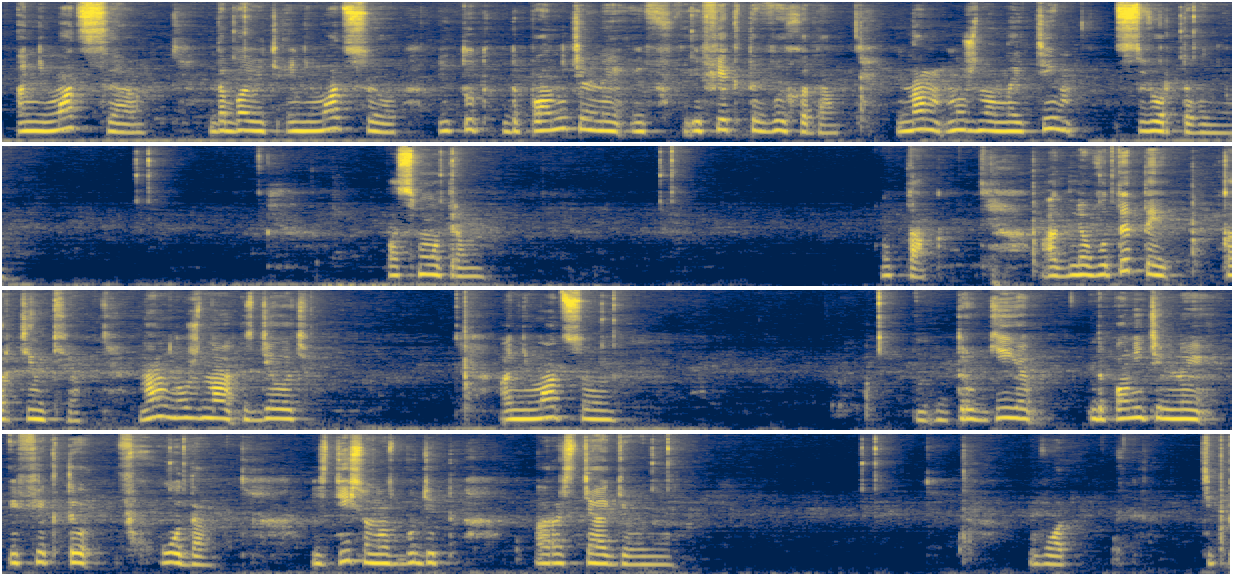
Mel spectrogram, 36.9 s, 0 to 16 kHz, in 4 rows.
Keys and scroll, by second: 16.5 Escape.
